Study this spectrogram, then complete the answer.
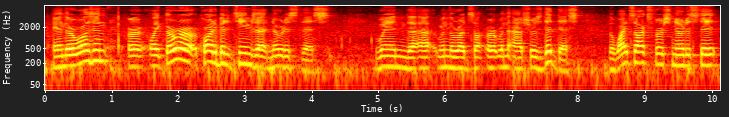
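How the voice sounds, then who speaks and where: A young man chatting casually as a sports vlogger in a locker room, rambling and often correcting himself. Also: a little high. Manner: halting, rambling, self-correcting. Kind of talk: casual chat to camera. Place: locker room beside a noisy gym. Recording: noisy locker room ambience.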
